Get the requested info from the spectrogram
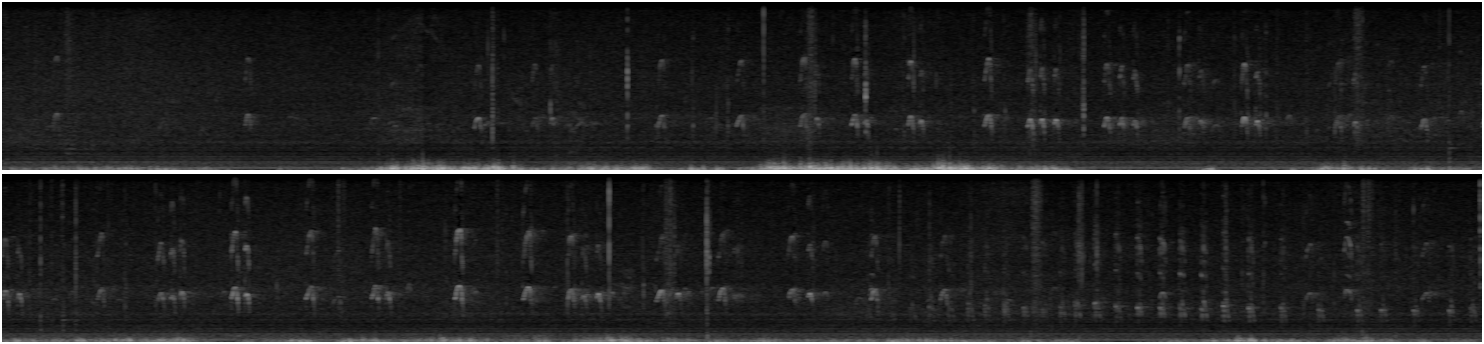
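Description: Birds calling in a long run of short, quickly repeated chirps, with a quicker series near the end. Under them, irregular low rumbling noise swells loudest about four seconds in and again around eight to ten seconds in.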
